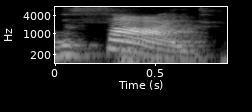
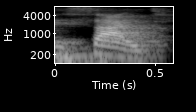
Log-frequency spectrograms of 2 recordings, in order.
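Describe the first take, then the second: First: The stress is on the second syllable. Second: The stress is on the first syllable. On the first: The speaker calls it right. "this one is also decide" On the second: The speaker calls it wrong. "I didn't say decide"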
